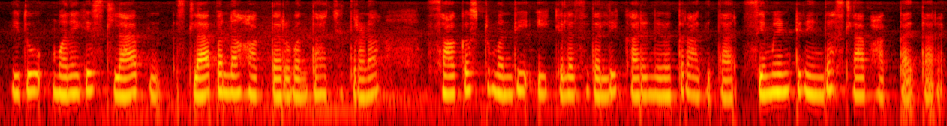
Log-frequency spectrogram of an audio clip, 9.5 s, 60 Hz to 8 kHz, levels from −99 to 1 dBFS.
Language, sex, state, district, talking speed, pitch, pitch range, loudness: Kannada, female, Karnataka, Shimoga, 95 wpm, 210 Hz, 195-225 Hz, -37 LUFS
